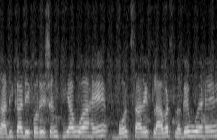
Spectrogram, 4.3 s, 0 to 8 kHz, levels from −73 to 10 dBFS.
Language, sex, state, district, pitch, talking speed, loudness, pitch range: Hindi, female, Maharashtra, Mumbai Suburban, 250 Hz, 165 wpm, -13 LUFS, 245-260 Hz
